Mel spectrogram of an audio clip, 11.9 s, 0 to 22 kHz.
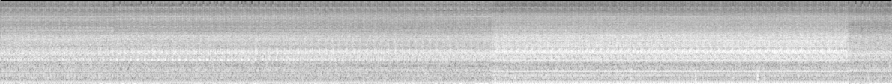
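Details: Lexus CT200h hybrid after cleaning the EGR and intake system and fitting an oil catch can, done to address cold start stutter from carbon buildup: engine catches and settles into a smooth, even idle with a slight rise midway; no ticking, knocking or hissing.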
